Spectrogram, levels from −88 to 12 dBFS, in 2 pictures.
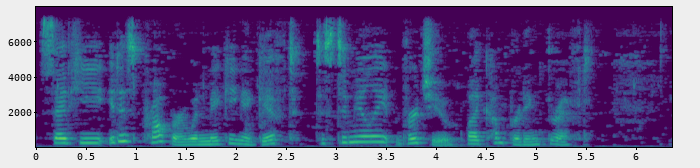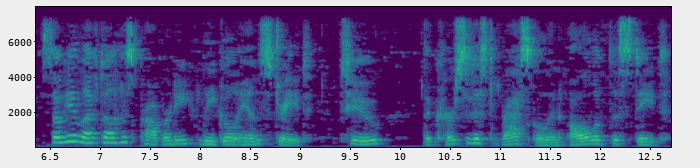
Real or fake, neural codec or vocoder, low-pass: real; none; 7.2 kHz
